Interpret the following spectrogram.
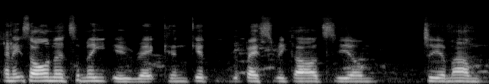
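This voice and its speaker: A man's voice: on the high side, little pitch movement, moderate pace, mellow. A man co-hosting a live online show, speaking earnestly and praising others. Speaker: co-host. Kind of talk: casual live-stream chat. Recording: dull lo-fi stream audio.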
